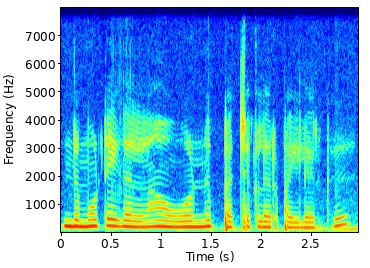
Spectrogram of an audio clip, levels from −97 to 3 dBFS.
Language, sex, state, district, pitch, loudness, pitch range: Tamil, female, Tamil Nadu, Nilgiris, 205 Hz, -18 LUFS, 195-220 Hz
